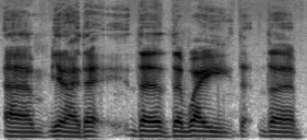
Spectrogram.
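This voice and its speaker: A man's voice: medium pitch, level tone, slow pace, clean tone, dry recording. A man co-hosting a podcast, talking informally and enthusiastically in a casual book review chat. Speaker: podcast co-host.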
